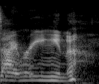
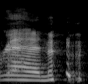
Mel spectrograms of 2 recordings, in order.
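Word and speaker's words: Yrene: It's Irene. It's not Ren.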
